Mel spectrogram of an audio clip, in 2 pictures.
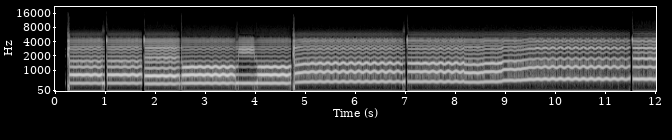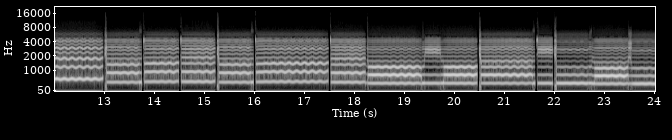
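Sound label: soprano; Pitoni; Cantate Domino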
